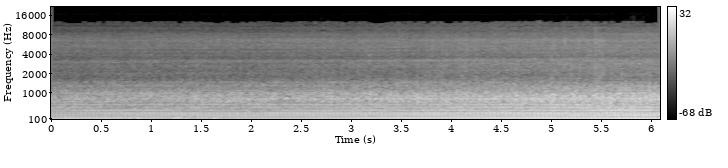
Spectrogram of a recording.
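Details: Free scrapped Troy-Bilt mower with Honda GCV160 engine that cut out when using self drive, running after warm-up and an oil level fix; fast, even single-cylinder beat with no stumbling or cutting out, running properly.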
